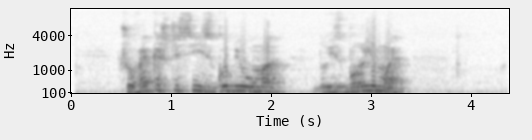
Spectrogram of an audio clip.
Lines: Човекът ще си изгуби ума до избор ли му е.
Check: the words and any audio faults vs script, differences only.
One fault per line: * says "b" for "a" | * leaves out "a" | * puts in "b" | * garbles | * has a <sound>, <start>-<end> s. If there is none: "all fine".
all fine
